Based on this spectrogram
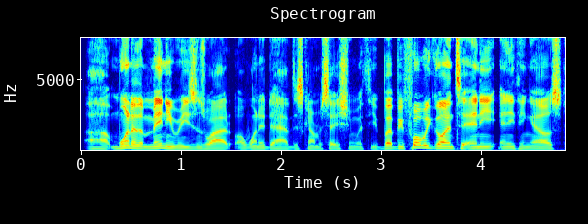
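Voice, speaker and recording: A man's voice: fairly low pitch, very fast, no echo, studio quality. A man hosting a podcast, talking casually in slang and often restarting his phrases. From Los Angeles. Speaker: podcast host. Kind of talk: casual interview chat.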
